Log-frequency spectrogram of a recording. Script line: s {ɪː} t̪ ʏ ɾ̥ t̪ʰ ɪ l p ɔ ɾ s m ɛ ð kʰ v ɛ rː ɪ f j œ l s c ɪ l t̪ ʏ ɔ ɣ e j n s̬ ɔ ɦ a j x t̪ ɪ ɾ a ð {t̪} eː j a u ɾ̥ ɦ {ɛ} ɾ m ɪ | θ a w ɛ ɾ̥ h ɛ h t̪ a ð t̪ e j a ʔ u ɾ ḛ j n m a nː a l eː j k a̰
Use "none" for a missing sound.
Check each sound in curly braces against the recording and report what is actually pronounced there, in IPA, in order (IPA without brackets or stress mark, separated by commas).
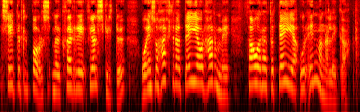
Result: ɪː, t̪, a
